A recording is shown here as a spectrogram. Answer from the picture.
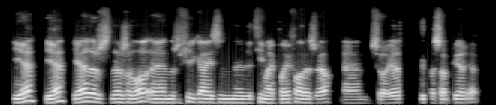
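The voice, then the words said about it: Scottish accent. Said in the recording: “Forgive me if I mishear you or don't quite get your accent ... somebody from Scotland”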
